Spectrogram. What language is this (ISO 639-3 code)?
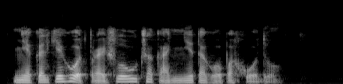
bel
